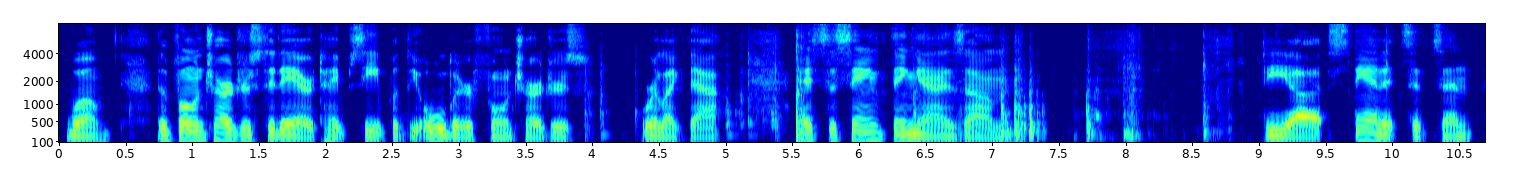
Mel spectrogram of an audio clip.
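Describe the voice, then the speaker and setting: A man with a fairly low voice talks through a product review in an informal, unscripted way. He explains step by step, a little haltingly, often backing up to correct his wording. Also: dry recording. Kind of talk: casual unscripted product demonstration.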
